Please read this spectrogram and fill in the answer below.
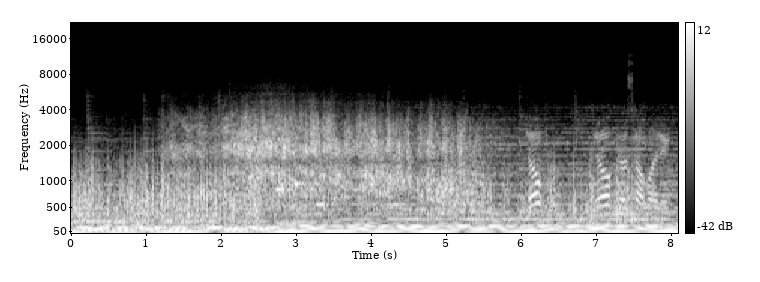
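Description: High-power rocket motor burning at liftoff with a loud rushing noise, fading after a few seconds as the rocket climbs. Near the end people cheer and whoop. Background music with sustained bass notes runs under it all.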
